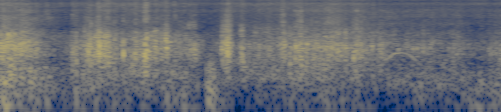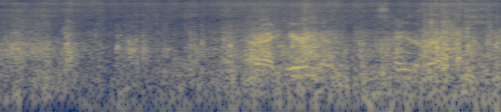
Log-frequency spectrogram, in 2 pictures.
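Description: Skis sliding and scraping over freshly blown machine-made snow, with wind rushing over the microphone of a phone carried by the moving skier. The rushing noise swells and fades unevenly.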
